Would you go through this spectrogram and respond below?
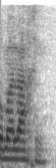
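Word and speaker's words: ملاخي (מלאכי): وهنا كلمة ملاكي بالنص العبري ملاخي تنطق ملاخي أو ملاخي خاء وليست كاء، وهي توافق حروفا الكلمة العربية ملاكي، الميم واللام والكاف والياء، الياء للنسبة.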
